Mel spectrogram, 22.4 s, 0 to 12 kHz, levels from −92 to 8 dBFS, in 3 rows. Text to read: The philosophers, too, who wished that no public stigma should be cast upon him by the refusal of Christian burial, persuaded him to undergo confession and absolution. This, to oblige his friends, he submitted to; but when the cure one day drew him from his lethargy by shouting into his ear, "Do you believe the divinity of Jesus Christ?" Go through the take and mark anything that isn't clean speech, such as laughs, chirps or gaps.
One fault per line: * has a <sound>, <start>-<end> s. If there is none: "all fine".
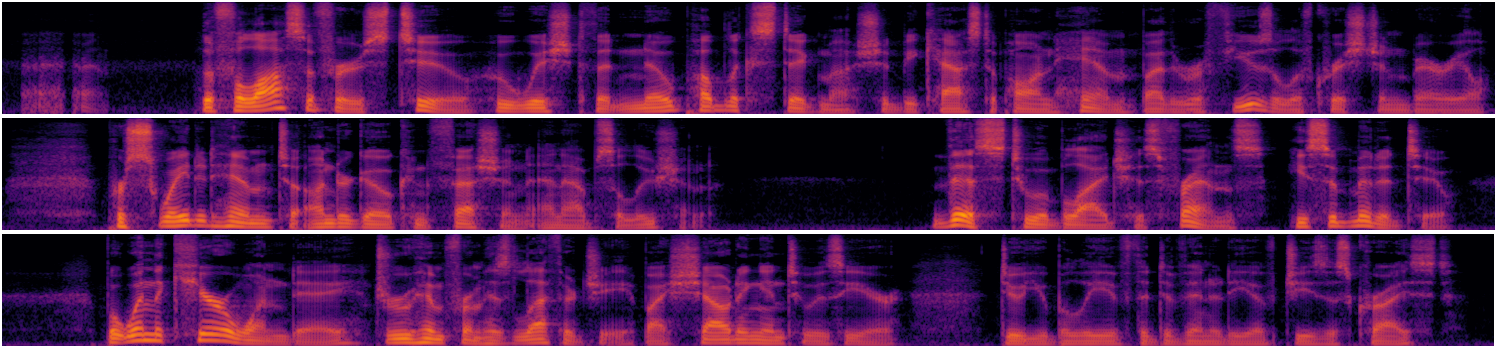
* has a laugh, 0.1-0.5 s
